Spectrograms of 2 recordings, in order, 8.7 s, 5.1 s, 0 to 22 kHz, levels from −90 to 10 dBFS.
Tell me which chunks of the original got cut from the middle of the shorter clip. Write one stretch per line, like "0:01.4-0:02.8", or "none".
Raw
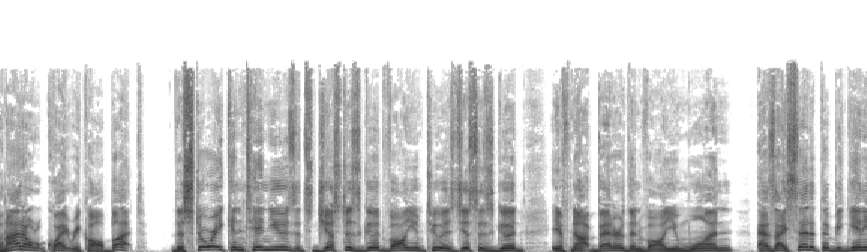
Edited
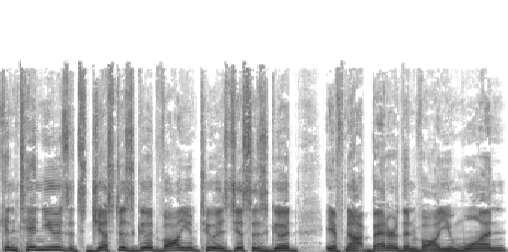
none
